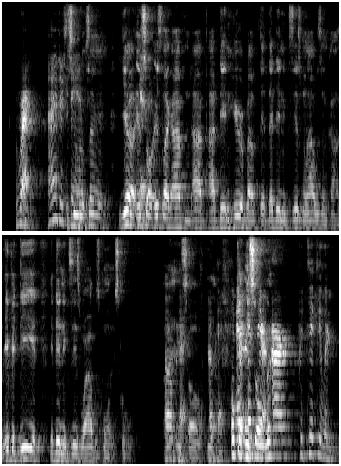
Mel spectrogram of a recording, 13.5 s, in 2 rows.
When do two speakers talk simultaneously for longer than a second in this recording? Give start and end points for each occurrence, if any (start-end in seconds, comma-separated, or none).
10.9-12.1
